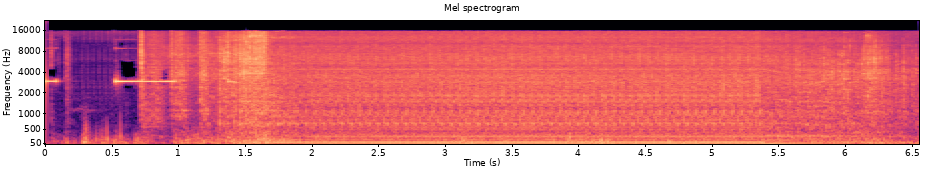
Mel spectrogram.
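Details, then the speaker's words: John Deere 997 Z-Trak diesel zero-turn mower that was shutting down after about 1.5 hours, after new blades and new battery fitted: short crank, catches at once, settles into steady, even diesel idle with no misses; starts and runs normally. "will start up and run just like it should on any given day so hopefully we've got everything taken care of on this mower"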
